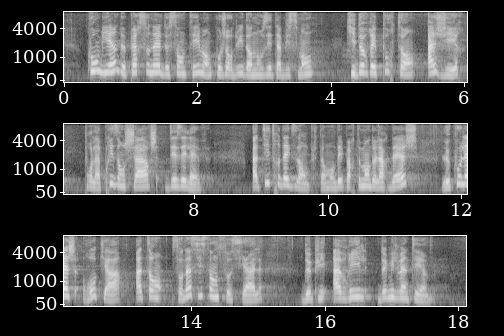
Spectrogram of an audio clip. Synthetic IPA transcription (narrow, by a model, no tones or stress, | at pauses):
kɔ̃bjɛ̃d̪əpɛʁsɔnɛld̪əsɑ̃t̪emɑ̃koʒuʁd̪ɥid̪ɑ̃nozet̪ablismɑ̃ | kʲid̪əvʁɛpuʁt̪ɑ̃ | aʒiʁ | puʁlapχizɑ̃ʃaʁʒd̪ezelɛv | at̪it̪χəd̪ɛɡzɑ̃pld̪ɑ̃mɔ̃d̪epaʁt̪əmɑ̃d̪əlaʁd̪ɛʃ | ləkɔlɛʒʁɔkaat̪ɑ̃sɔ̃nasist̪ɑ̃t̪sɔsjal | d̪əpɥiavʁild̪əmilvɛ̃t̪eɛ̃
